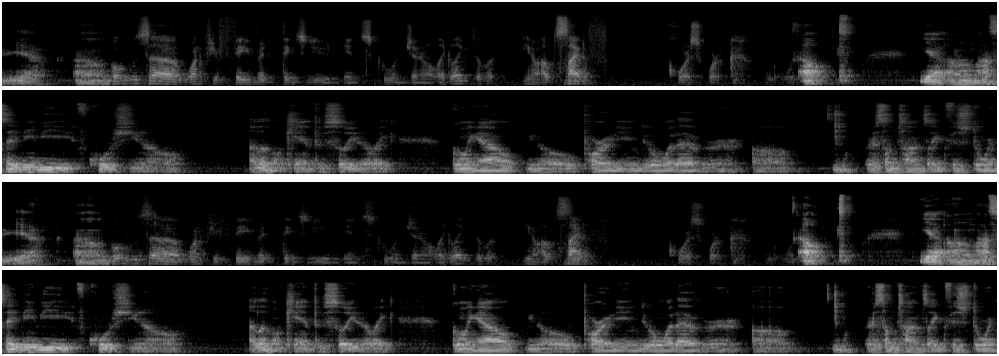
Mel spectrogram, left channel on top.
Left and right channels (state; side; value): normal; both; correlation 0.36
